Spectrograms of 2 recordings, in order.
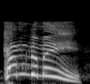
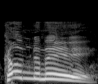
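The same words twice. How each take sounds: First: The voice is pitched fairly high. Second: The voice is pitched very low. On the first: The speaker calls it wrong. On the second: The speaker calls it right.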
